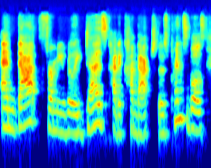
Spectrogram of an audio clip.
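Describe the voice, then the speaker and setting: Loud and bright, sharp in tone, the voice moves through ordinary pitch variation on a very clean recording with a silent background. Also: woman. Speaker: podcast host and fundraising coach. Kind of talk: interview.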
